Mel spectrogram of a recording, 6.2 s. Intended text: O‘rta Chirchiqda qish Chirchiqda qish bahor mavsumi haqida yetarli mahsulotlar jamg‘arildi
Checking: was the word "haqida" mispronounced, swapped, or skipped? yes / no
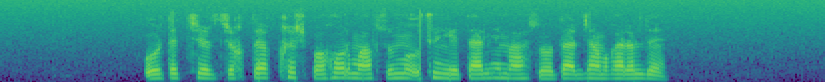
yes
